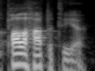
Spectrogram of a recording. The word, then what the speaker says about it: Palihapitiya: If the David Sachs are in the mix, don't you dare badmouth Chamath Palihapitiya. Okay, I love that guy. No, it's Palihapitiya. Palihapitiya. I love him. I love both of the pronunciations of his names too.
